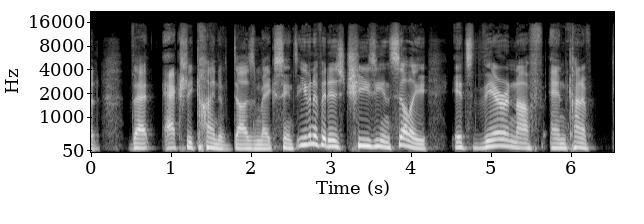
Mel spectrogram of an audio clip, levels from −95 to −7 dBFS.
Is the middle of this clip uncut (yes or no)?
yes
